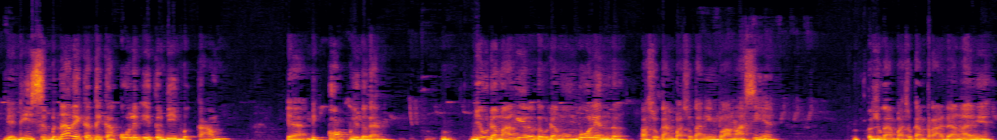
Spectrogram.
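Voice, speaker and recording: A man's voice: medium pitch, a little fast, warm tone, slight background noise. A man from Indonesia giving a health talk to an audience as a doctor, explaining with everyday analogies and a lot of fillers.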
